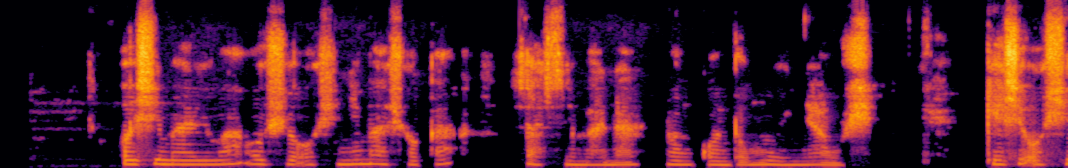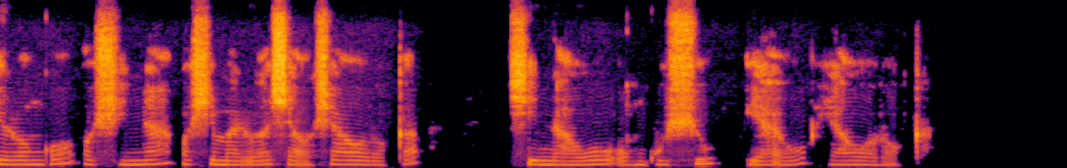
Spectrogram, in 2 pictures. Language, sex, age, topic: Oshiwambo, female, 18-24, finance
